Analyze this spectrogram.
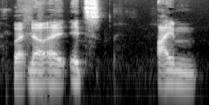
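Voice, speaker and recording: In a very clean recording with a silent background, a man speaks at a medium pitch with vocal fry. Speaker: fantasy baseball analyst. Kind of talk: casual chat. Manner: halting.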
